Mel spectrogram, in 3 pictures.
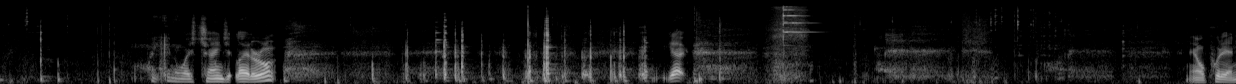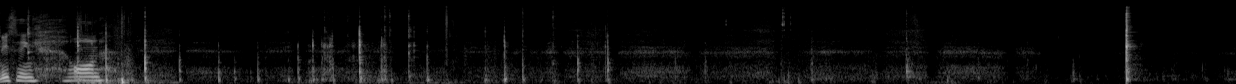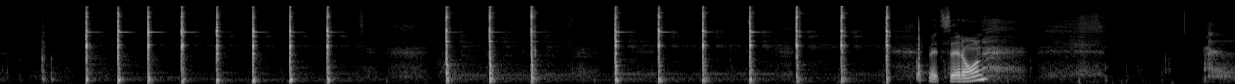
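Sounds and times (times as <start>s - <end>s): hammer blows on metal: 29.2s - 33.7s.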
